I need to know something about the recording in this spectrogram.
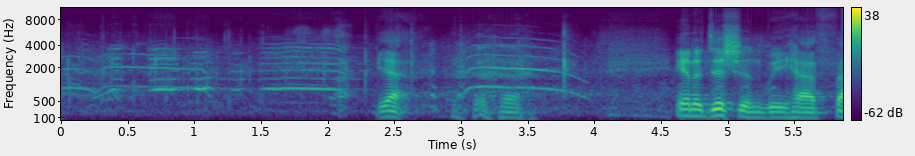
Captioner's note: applause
